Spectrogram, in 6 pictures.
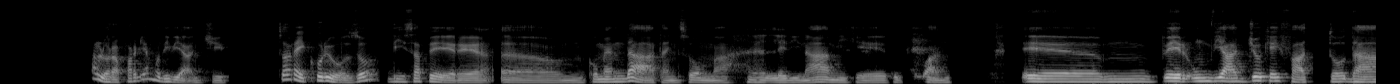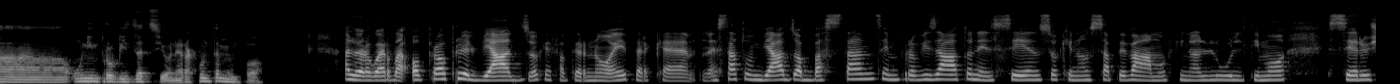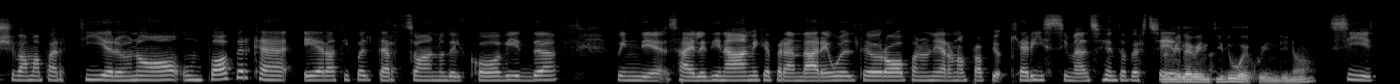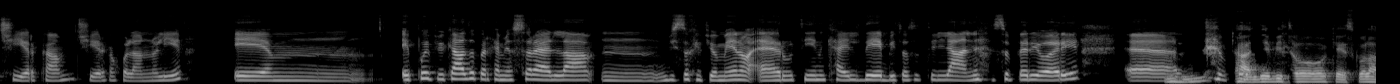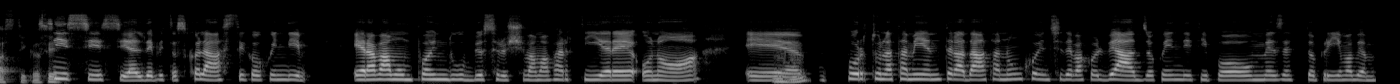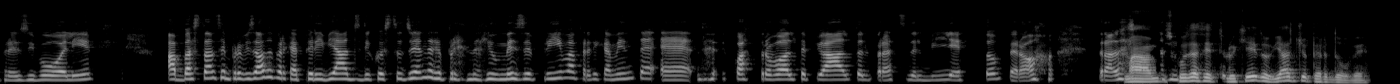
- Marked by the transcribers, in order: chuckle; "proprio" said as "propio"; other background noise; laughing while speaking: "alle"; chuckle; laughing while speaking: "prenderli"; chuckle; chuckle; laughing while speaking: "tralasciando"
- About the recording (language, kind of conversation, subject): Italian, podcast, Raccontami di un viaggio nato da un’improvvisazione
